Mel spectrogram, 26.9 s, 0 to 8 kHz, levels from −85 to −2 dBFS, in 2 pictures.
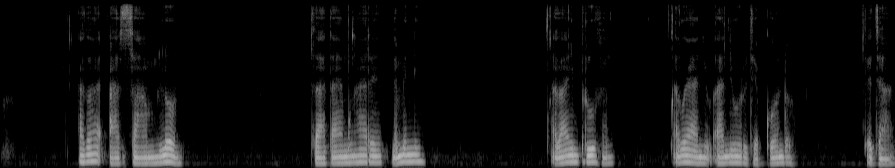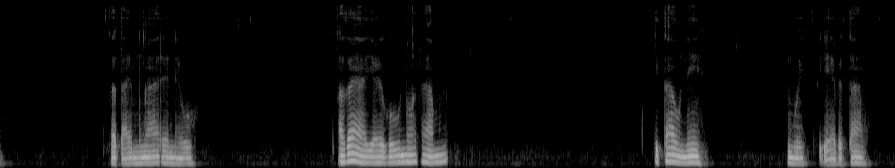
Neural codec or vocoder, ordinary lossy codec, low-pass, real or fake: codec, 16 kHz, 4.8 kbps, FACodec; none; 7.2 kHz; fake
